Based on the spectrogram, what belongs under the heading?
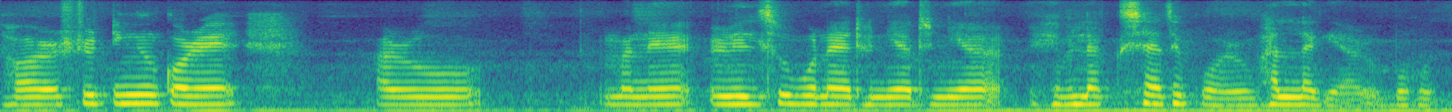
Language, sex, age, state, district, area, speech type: Assamese, female, 18-30, Assam, Kamrup Metropolitan, urban, spontaneous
